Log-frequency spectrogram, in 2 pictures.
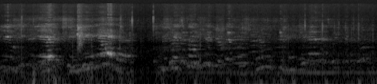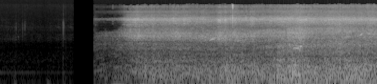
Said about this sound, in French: Le bruit des vagues est impressionnant. Quand ça vient s'abattre sur la plage, là comme ça, ça fait un tonnerre. C'est impressionnant.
